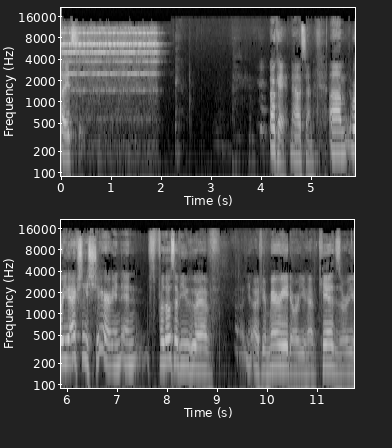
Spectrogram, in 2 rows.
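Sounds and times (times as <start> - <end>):
speech: 0.0 - 0.6, 4.2 - 11.7
bell ringing: 0.0 - 2.1.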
